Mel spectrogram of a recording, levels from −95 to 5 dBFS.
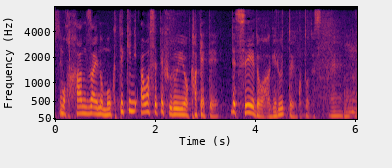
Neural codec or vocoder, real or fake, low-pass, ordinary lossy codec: none; real; 7.2 kHz; none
